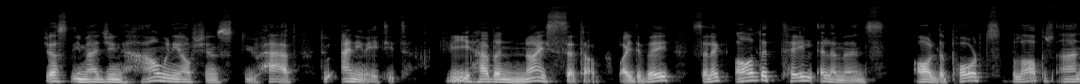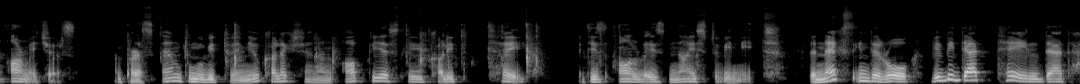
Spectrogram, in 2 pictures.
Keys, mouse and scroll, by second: 1.1 g, 8.9 click, 10.7 shift+click, 12.4 m, 17.0 ctrl+s, 17.6 alt+a.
